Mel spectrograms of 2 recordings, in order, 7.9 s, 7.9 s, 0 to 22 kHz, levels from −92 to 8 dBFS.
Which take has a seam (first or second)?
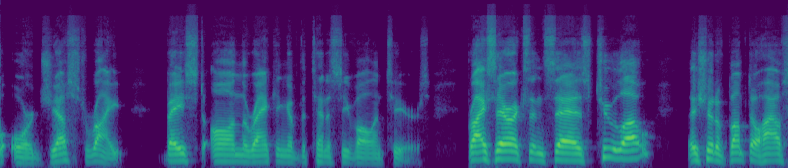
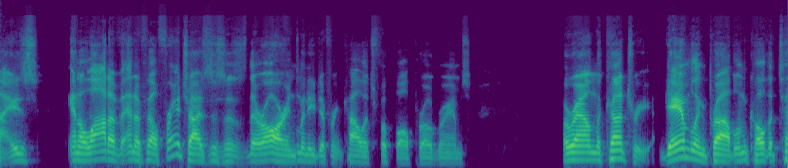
second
